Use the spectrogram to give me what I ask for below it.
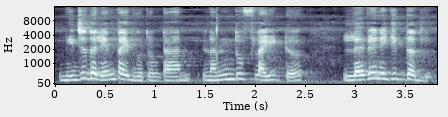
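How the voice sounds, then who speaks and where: A woman's voice: medium pitch, moderate pace, a little mellow, rough recording. Chatty woman. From coastal Karnataka, India. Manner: chatty and emotional, with frequent restarts. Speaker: vlogger. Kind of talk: casual vlog chat.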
